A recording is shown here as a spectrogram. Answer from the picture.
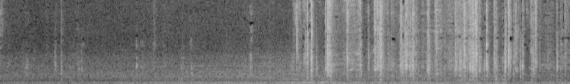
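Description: Chewing a toasted hash brown, with sharp crunching and paper-bag crinkling starting about three seconds in, over a low steady hum.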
